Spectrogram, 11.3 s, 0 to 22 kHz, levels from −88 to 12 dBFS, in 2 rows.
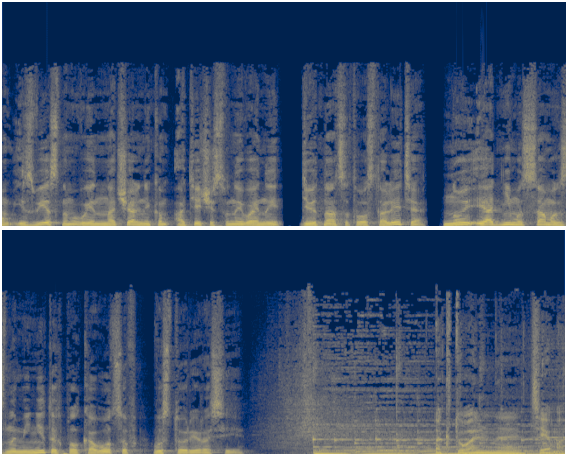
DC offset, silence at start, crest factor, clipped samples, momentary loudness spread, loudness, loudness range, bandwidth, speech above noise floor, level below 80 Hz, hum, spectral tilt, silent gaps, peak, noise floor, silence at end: under 0.1%; 0 s; 12 dB; under 0.1%; 8 LU; -12 LUFS; 5 LU; 16.5 kHz; 20 dB; -24 dBFS; none; -5.5 dB/octave; none; 0 dBFS; -31 dBFS; 0 s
